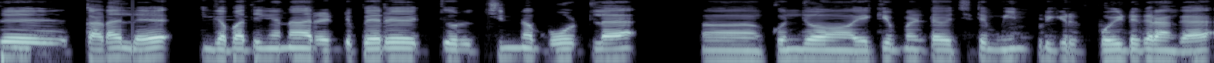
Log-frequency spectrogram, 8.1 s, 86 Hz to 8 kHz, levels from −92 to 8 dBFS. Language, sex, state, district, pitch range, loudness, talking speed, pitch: Tamil, male, Karnataka, Chamarajanagar, 115-130 Hz, -21 LUFS, 110 wpm, 120 Hz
